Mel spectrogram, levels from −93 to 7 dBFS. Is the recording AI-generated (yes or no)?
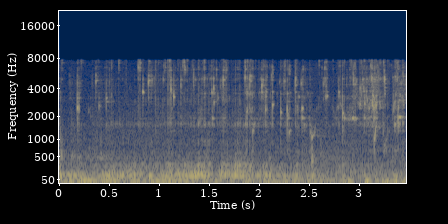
no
